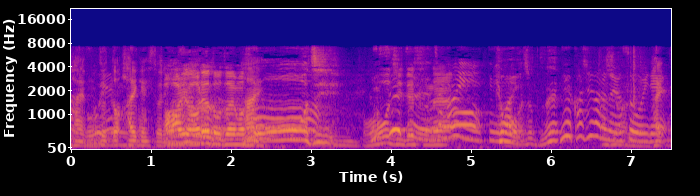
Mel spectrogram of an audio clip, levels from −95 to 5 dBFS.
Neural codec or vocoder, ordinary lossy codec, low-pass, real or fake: none; none; 7.2 kHz; real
